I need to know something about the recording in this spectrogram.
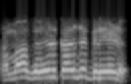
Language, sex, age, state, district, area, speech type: Gujarati, male, 18-30, Gujarat, Aravalli, urban, conversation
